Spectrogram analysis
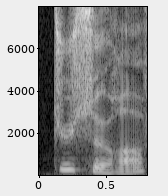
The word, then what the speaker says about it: tu seras: Je serai, tu seras, final S not pronounced, il sera, elle sera,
